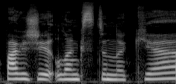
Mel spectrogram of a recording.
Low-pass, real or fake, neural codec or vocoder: 19.8 kHz; real; none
